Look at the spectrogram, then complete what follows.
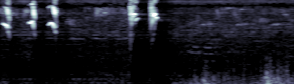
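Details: Lively gacor ngobra canary song for training magpie robins: two quick bursts of bright, very high chirps and short falling whistles in the first second and a half, then low muffled noise.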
